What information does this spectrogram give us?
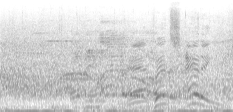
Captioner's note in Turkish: coşkulu tezahürat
